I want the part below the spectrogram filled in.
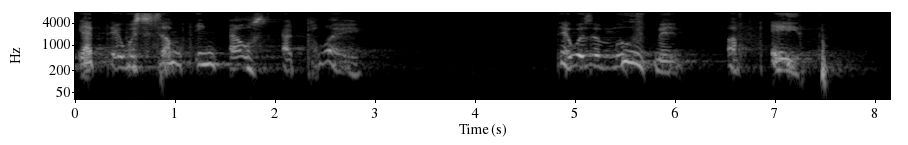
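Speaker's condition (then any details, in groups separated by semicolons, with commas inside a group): Dysphonia; lost ability to sing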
